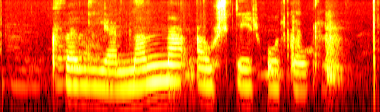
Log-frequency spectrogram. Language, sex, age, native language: Icelandic, female, 10, Icelandic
